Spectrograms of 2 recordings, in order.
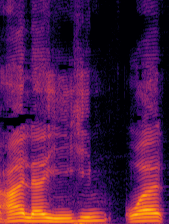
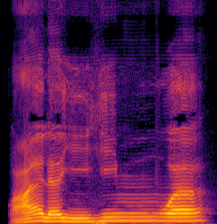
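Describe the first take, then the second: First: There is a brief stop between the words. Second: The words run on smoothly without a break. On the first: The speaker calls it wrong. "dia macam ada saktah pula" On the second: The speaker calls it right. "dia kena baca alaihim waladhdha"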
